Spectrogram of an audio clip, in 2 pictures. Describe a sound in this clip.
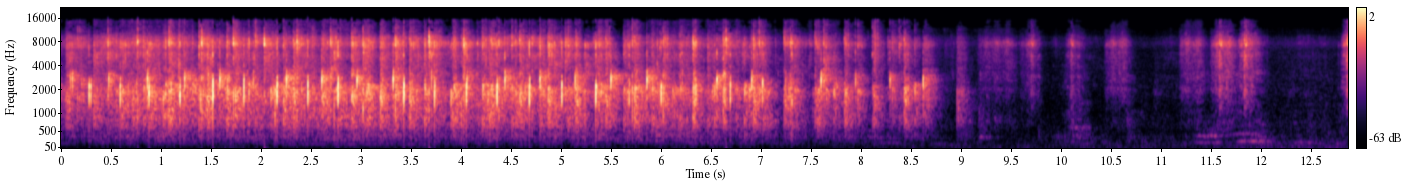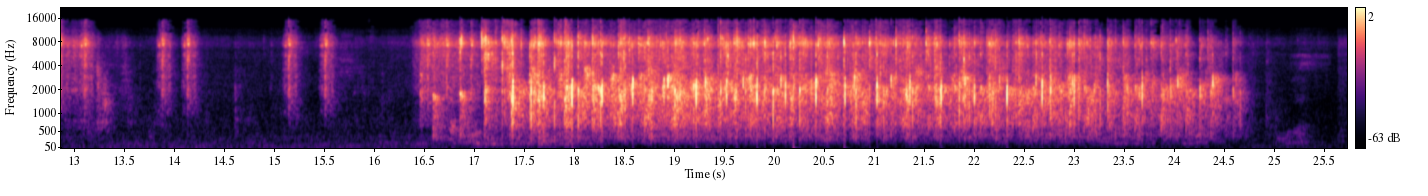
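A group of people applaud.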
